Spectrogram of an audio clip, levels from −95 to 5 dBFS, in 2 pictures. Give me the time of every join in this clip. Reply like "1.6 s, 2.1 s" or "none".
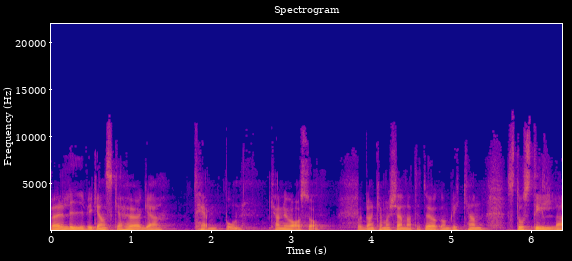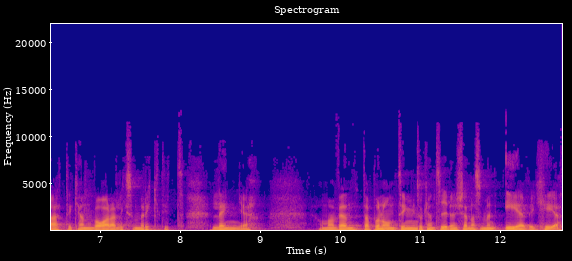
3.8 s, 11.0 s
